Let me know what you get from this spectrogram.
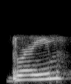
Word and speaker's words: Brame: It's WINRED, WINRED, Brame, my last name, BRAME, for Congress.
